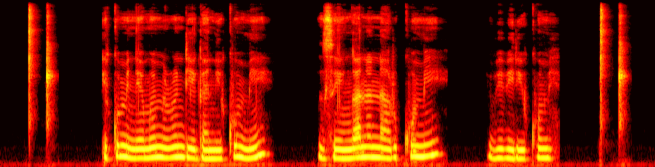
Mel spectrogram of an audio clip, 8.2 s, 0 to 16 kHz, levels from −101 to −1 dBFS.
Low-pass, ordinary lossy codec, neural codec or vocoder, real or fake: 14.4 kHz; none; none; real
